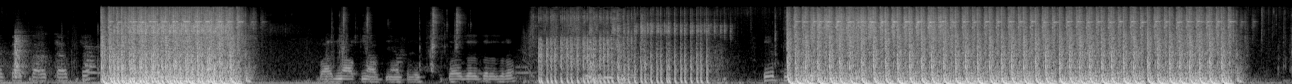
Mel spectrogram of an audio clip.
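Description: Rapid gunfire rattles loudly in long bursts.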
